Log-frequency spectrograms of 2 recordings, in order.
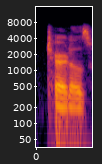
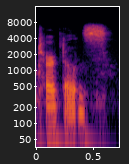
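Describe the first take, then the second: First: The middle consonant is a soft D sound. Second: The middle consonant is a hard T sound. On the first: The speaker calls it right. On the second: The speaker calls it wrong.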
